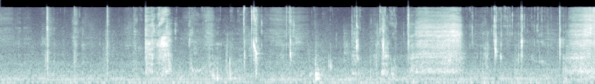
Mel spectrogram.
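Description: Close-miked chewing of fried chicken innards and rice: wet mouth clicks and smacks coming irregularly, several a second. About six seconds in a hissing rush of noise lasts around a second, under a steady low hum.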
